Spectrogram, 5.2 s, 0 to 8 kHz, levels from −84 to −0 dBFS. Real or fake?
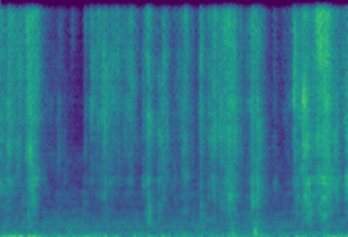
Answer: fake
